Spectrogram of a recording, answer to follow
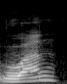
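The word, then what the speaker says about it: Rouen: just past ruin or ruin or ruin and that's the correct pronunciation to a site called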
